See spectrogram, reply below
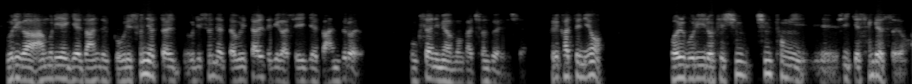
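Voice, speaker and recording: A pastor, a man of some years, preaching a sermon through lively, colloquial stories. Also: mid-range voice, no echo. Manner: animated storytelling, colloquial. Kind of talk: sermon with anecdotes. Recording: tinny phone-like, dry.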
